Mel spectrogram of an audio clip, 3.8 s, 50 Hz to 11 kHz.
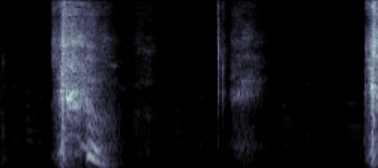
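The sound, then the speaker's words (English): A single loud sneeze bursts out, followed by a short sniff and quiet breathy exhale, then another sudden burst of noise right at the end. “I was fighting that sneeze for about a good 30 seconds.”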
